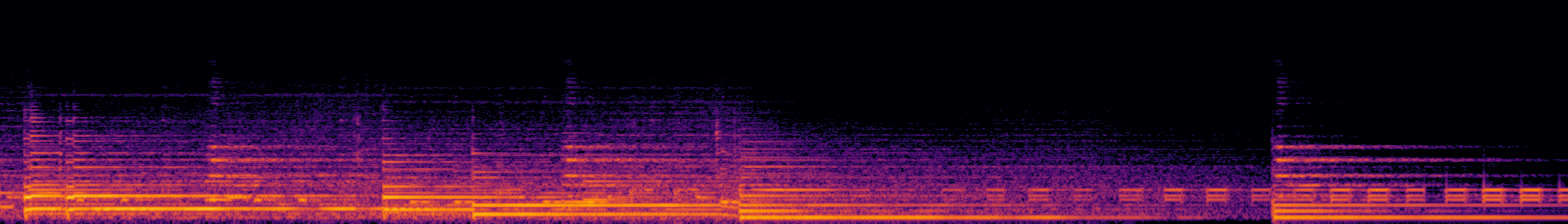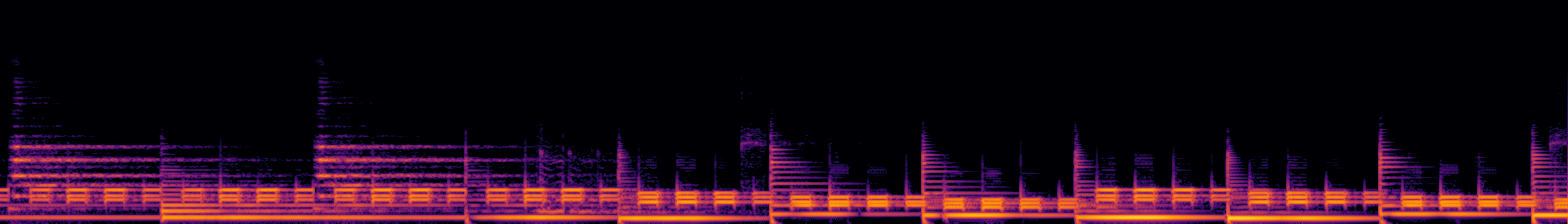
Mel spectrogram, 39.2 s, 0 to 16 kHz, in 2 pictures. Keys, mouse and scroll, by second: 0.8 click, 3.9 click, 6.1 scroll down 1, 7.0 alt+scroll up 1, 9.5 click, 12.5 space, 12.6 click, 14.3-16.0 drag, 18.6 alt+scroll down 1, 19.0 click, 21.8 click, 26.2 click, 29.6 alt+right click, 31.1-35.1 drag, 35.1 ctrl+d, 35.6 space, 35.8 click, 36.7 space, 37.4 scroll down 2, 39.0 scroll up 1.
